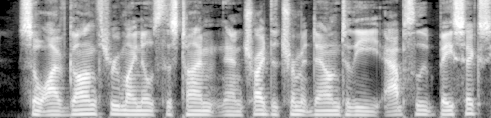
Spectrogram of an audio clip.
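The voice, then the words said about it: Sick, strained voice. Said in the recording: “I'm a little under the weather. I'm not sure how my voice is going to hold up”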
